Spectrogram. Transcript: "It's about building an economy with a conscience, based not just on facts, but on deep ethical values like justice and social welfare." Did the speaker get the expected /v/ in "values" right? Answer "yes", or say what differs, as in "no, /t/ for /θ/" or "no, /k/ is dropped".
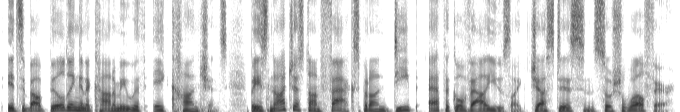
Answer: yes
